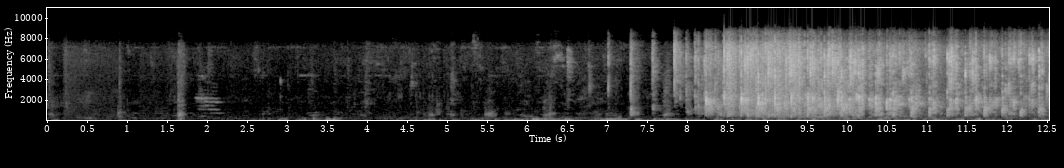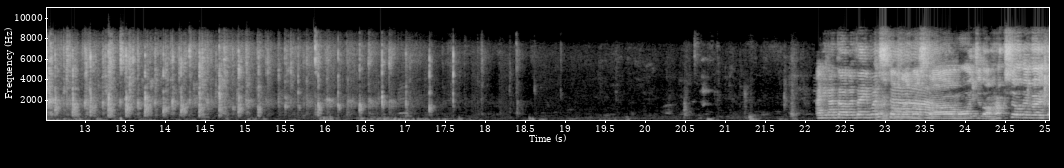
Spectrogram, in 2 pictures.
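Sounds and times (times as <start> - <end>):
audience applause: 7.8 - 17.5.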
